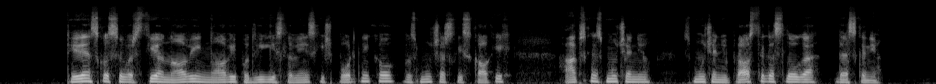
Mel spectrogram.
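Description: Throughout the speech, hoarse, grainy texture without MP3-style swirl suggests likely Opus compression, fitting hybrid mode near 16 kbps; bandwidth still reaches about 20.3 kHz.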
